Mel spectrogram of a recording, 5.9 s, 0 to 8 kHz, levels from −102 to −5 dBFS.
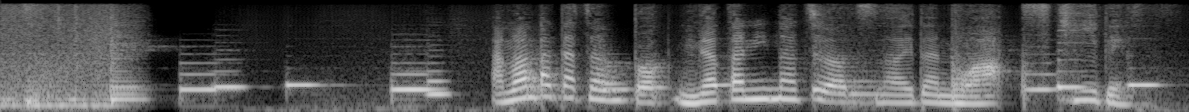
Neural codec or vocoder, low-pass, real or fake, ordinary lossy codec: codec, 16 kHz, 0.5 kbps, X-Codec, HuBERT features, trained on general audio; 7.2 kHz; fake; MP3, 64 kbps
